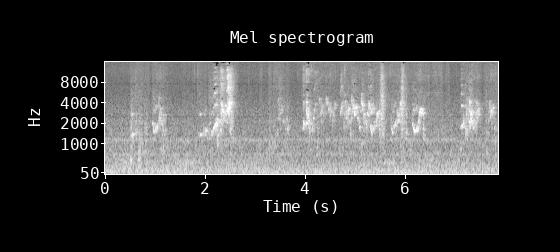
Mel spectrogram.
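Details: Pet budgerigars nibbling kale and water during an offered bath: intermittent soft warbling chatter, rising squeaky notes and chirps in loose bursts, with steady indoor hum beneath.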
